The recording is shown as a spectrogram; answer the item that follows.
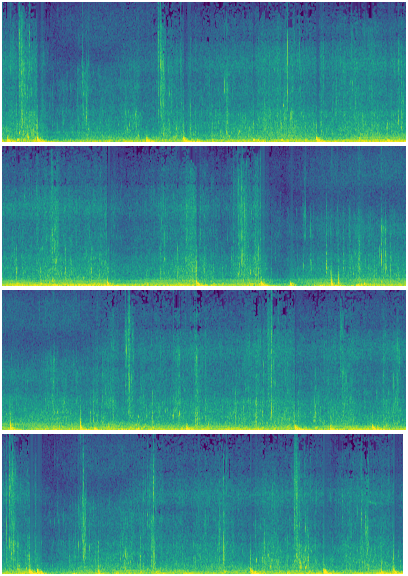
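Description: Kayak paddle strokes: the double-bladed paddle dips and splashes into the water about every second or so, alternating sides. Water slaps against the hull underneath, and a steady low hum runs throughout.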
